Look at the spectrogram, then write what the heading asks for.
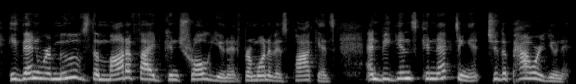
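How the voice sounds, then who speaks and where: A woman's voice: a little high, animated, fairly quick. A woman reading scripted narration for a radio play, with some background noise.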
